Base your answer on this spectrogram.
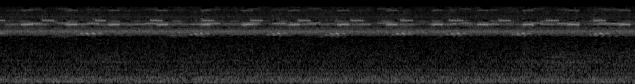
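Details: Crickets and other nocturnal insects on a warm, humid Midwestern summer night, a dense chorus of high pulsing chirps in stacked bands, beating steadily about twice a second with no other clear sounds.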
